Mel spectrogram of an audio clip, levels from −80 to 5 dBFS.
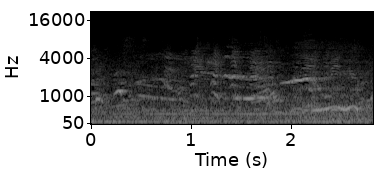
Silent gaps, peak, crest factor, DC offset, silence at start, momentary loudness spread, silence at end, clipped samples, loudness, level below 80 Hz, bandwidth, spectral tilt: none; -26 dBFS; 14 dB; under 0.1%; 0 s; 6 LU; 0 s; under 0.1%; -39 LUFS; -58 dBFS; 15 kHz; -5.5 dB/octave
